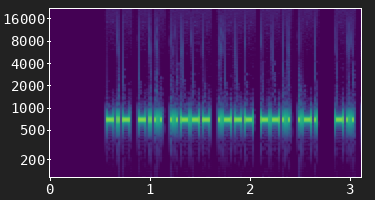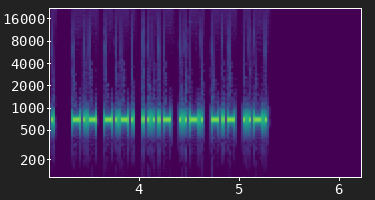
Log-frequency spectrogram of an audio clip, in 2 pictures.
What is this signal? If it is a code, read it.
Morse code, heard as a keyed tone, about 41 wpm, 700 Hz. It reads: KB2JZR DE KC4FKF
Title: USA Callsign DE Callsign - 6 Characters - 45wpm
